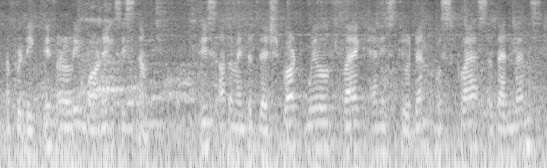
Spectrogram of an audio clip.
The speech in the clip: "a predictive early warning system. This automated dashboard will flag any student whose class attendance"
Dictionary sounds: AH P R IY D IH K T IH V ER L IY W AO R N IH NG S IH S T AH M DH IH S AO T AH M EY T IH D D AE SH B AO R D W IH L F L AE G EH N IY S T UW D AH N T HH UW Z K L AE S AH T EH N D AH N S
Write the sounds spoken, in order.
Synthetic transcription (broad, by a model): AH P R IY D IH K T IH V ER L IY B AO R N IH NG S IH S T AH M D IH S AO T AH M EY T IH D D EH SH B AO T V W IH L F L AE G EH N IY S T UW D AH N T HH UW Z K L AE S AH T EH N D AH N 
